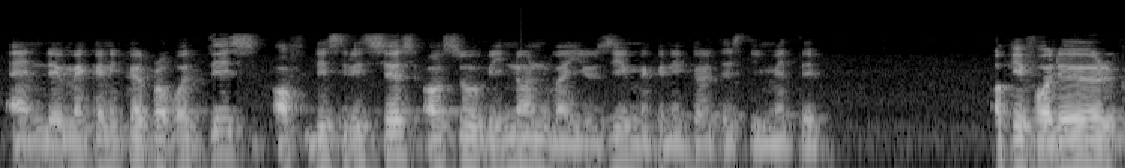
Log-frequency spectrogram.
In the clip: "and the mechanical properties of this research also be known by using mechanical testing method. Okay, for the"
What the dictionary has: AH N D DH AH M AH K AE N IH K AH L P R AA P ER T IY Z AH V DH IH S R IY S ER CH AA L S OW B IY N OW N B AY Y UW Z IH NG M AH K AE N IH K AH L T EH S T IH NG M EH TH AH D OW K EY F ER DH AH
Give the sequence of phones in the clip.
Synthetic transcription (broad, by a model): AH N D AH M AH K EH N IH K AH L P R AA P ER T IY S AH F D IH S R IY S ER S AA L S OW B IY N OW N B AY Y UW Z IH NG M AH K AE N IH K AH L T EH S T IH NG M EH T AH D OW K EY F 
